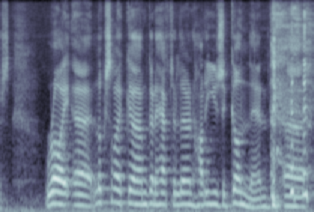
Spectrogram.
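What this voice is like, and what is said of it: Exaggerated Dick Van Dyke English accent. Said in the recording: “she doesn't actually sound like this. Everything is Dick Van Dyke. I Dick Van Dyke everything. She has more of like that nice highbrow English accent.”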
